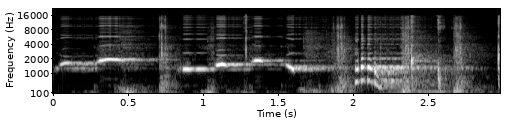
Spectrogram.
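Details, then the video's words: Straw-headed bulbul, called cucak rowo, used as a training song for cage birds: loud, liquid whistled phrases that slide between low and higher pitches, in bursts with short gaps. "Masteran Burung Cucak Rowo Ropel Terbaru 2020"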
